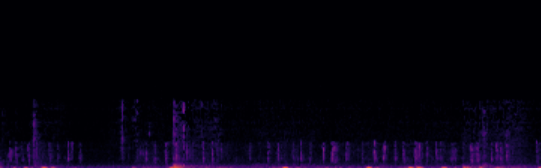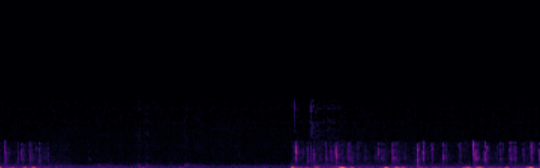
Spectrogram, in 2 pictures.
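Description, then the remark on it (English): Rapid clattering of keys on a computer keyboard, coming through a phone line during a court hearing, fairly clear, in uneven bursts with a few seconds' pause in the middle before the tapping resumes. No voices. “your typing comes through more clearly than your voice.”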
